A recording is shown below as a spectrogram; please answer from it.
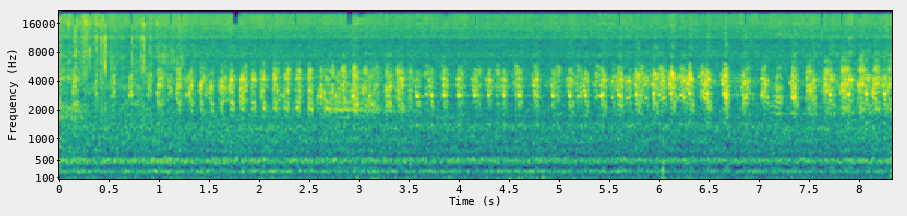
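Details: Honey bee swarm drawn by a sprayed swarm pheromone lure near a garden hive in early afternoon; loud continuous buzzing with steady low hum bands and rapid flickering high wing noise pulsing throughout.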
